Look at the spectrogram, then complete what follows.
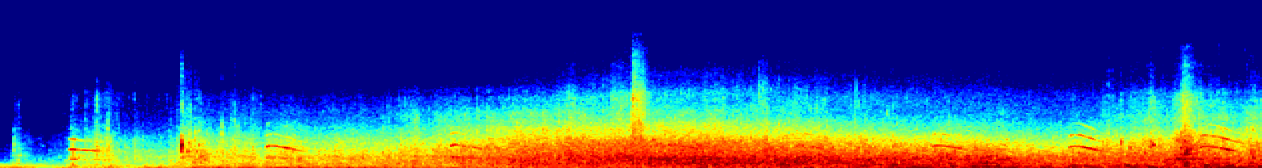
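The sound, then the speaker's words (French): Sea waves wash in a steady, broad rush that builds over the first few seconds and then holds loud, with faint chirping bird calls scattered above. “Deuxième épisode, la mer et les oiseaux.”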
